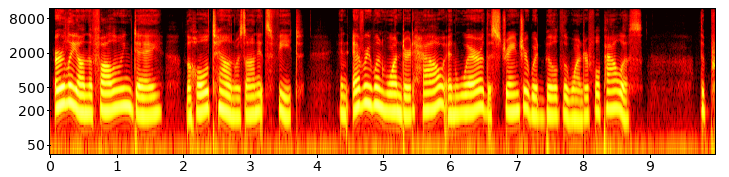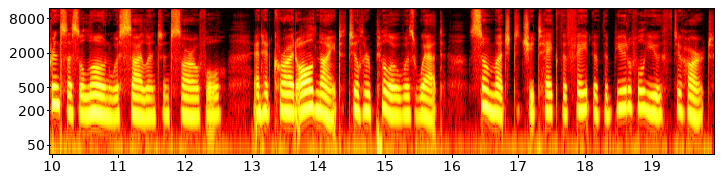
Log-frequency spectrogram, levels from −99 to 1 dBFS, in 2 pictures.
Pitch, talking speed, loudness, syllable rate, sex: 190 Hz, 165 wpm, -19 LUFS, 4.6 syllables/s, female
